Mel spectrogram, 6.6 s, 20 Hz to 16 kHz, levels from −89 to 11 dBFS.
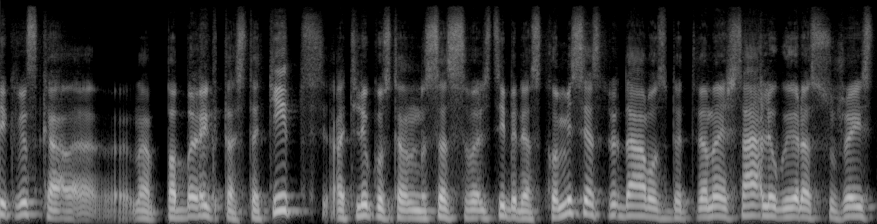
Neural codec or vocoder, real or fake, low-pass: autoencoder, 48 kHz, 32 numbers a frame, DAC-VAE, trained on Japanese speech; fake; 14.4 kHz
